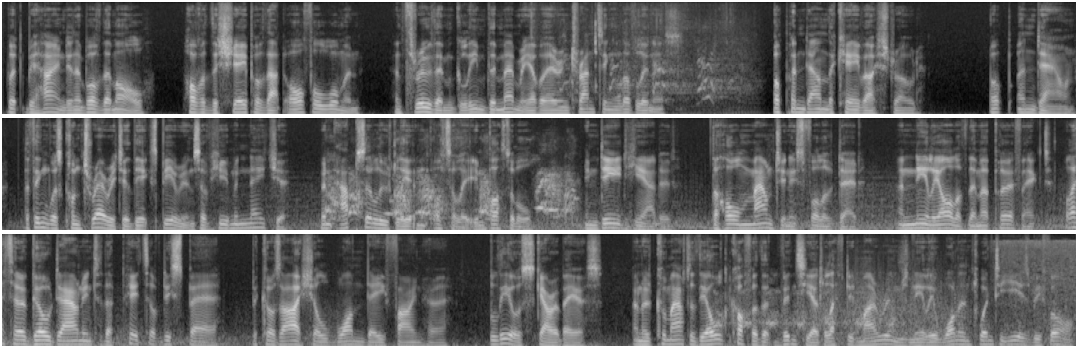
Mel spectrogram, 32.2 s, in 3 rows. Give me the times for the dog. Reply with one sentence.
The dog can be heard from 5.3 to 7.7 s, from 13.9 to 16.6 s and from 28.6 to 30.6 s.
